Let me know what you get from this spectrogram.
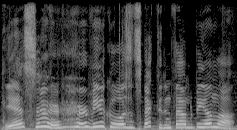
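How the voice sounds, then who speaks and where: A man's voice: very high voice, darkish tone, faint music behind. An actor playing a newly promoted male detective, earnest and a little proud. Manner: earnest, slow, a bit proud. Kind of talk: audio drama acting.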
